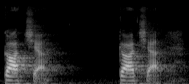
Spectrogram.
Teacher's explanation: So here we have a T and a Y sound. So a T and a Y together, this is pronounced as a ch, ch.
